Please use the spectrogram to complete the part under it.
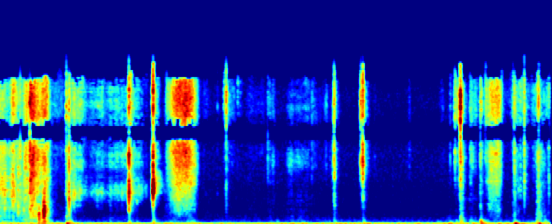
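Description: Paper stickers crinkle softly as they are peeled and pressed down.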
